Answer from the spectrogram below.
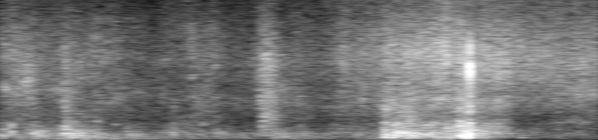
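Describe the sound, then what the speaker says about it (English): Wind buffets a barn roof during a blustery day of firewood splitting, a steady rushing, gusting noise with a couple of stronger swells and faint rattling surges, close to the microphone. "Hear the wind rattling the roof of this barn"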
